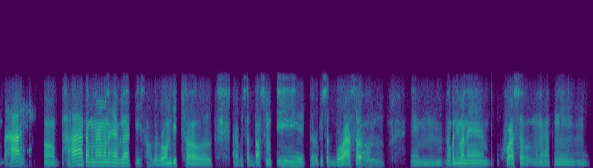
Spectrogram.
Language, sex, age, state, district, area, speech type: Assamese, male, 18-30, Assam, Sivasagar, rural, conversation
